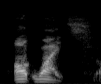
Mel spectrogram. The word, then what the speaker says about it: Altwies: Tell us specifically how to pronounce your last name. – It's Altwies, sir. – Altwies. Okay, yes. That's not Weiss.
